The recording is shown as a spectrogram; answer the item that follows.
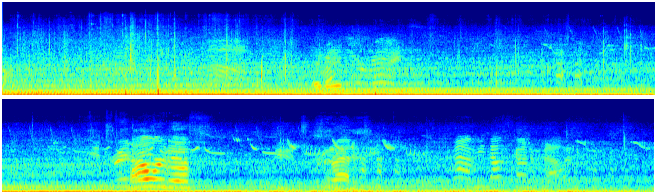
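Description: Voices calling out across an open field over a steady low drone, with the loudest calls about two-thirds of the way in and a few shorter ones after. A couple of sharp knocks come in the first two seconds.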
